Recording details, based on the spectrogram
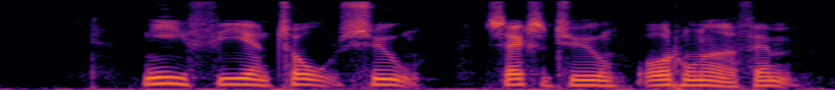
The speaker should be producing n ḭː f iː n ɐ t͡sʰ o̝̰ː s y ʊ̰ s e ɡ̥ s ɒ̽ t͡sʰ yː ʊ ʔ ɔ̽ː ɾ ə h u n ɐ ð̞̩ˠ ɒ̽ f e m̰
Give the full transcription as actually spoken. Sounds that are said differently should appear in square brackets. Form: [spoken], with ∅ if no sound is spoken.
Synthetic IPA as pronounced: n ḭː f iː [∅] ɐ t͡sʰ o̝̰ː s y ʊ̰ s e ɡ̥ s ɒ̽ t͡sʰ yː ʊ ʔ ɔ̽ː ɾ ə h u n ɐ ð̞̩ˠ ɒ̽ f e m̰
